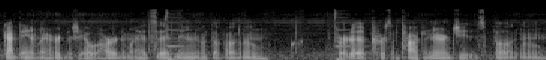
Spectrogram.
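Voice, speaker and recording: A man's voice: on the low side, wildly swooping pitch, normal speed, vocal fry, sharp tone, a little hiss or hum. A man giving casual live game stream commentary in a rambling, repetitive way full of filler words, with some casual swearing.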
